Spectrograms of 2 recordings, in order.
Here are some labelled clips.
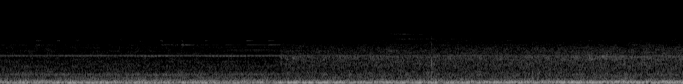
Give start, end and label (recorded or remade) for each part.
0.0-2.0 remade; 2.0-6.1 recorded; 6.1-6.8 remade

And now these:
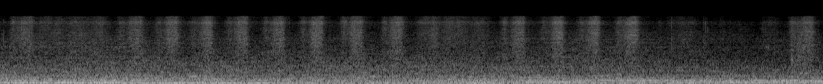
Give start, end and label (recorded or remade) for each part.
0.0-8.2 recorded

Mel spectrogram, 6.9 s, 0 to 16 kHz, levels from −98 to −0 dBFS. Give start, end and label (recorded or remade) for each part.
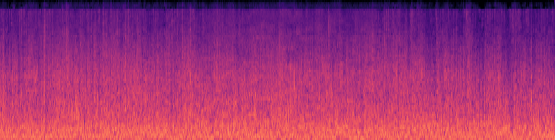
0.0-2.6 recorded; 2.6-4.7 remade; 4.7-6.9 recorded

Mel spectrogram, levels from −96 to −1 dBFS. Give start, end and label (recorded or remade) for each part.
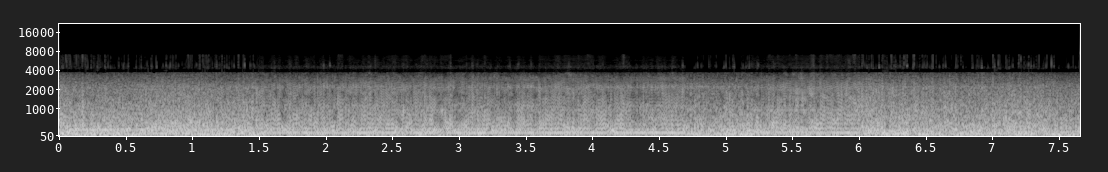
0.0-1.5 recorded; 1.5-4.7 remade; 4.7-5.2 recorded; 5.2-6.0 remade; 6.0-7.7 recorded

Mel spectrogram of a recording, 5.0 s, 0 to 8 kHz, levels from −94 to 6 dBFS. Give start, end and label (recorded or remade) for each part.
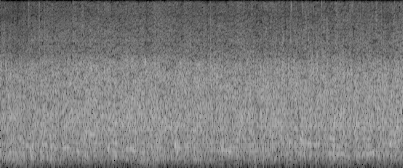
0.0-3.0 remade; 3.0-5.0 recorded

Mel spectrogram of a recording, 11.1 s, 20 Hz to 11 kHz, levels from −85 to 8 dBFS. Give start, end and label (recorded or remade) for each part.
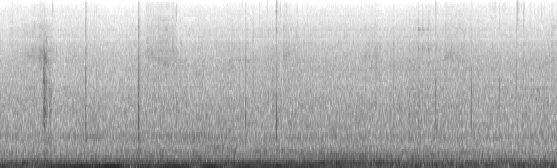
0.0-1.3 remade; 1.3-2.0 recorded; 2.0-2.5 remade; 2.5-4.6 recorded; 4.6-11.1 remade

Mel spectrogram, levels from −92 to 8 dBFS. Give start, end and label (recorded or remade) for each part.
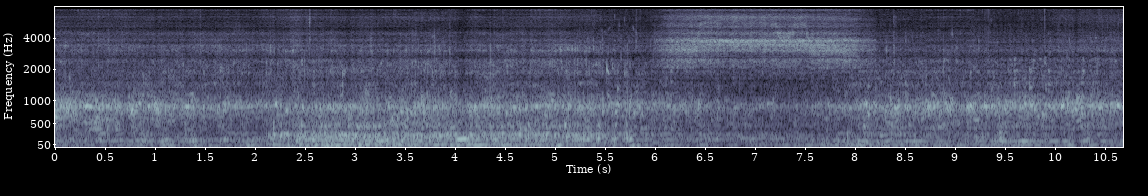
0.0-3.6 remade; 3.6-4.1 recorded; 4.1-5.2 remade; 5.2-8.7 recorded; 8.7-9.2 remade; 9.2-10.7 recorded

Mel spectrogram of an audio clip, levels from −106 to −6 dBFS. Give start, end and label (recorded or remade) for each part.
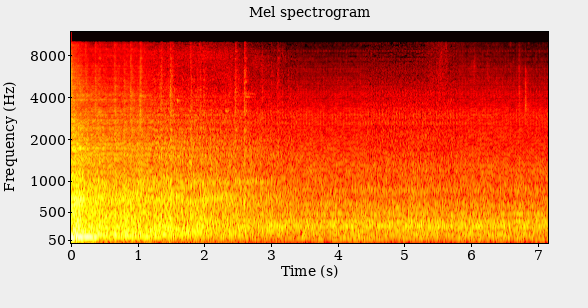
0.0-1.2 remade; 1.2-3.4 recorded; 3.4-4.4 remade; 4.4-5.8 recorded; 5.8-7.2 remade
